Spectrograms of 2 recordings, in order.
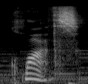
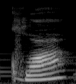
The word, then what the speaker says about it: cloths: 那加了 s 之后就变成复数啦，把 s 的 s 加上去变成 cloths， cloths。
